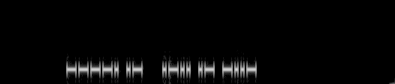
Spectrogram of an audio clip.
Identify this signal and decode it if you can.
Morse code, heard as a keyed tone, about 40 wpm, 700 Hz. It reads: 9A LAX
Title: Field Day Exchanges Encore - 40wpm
